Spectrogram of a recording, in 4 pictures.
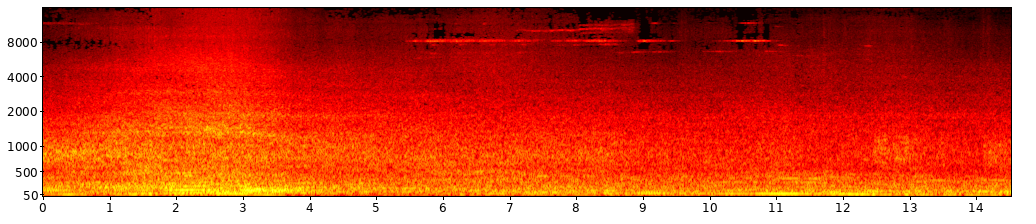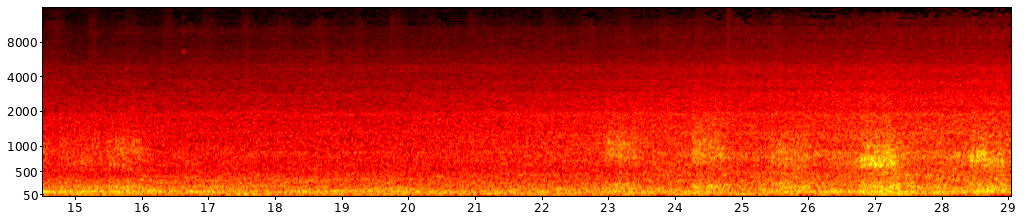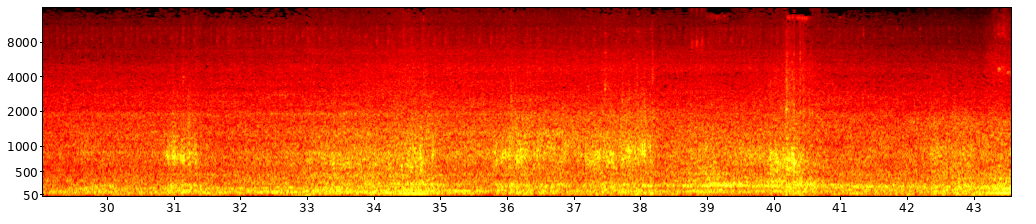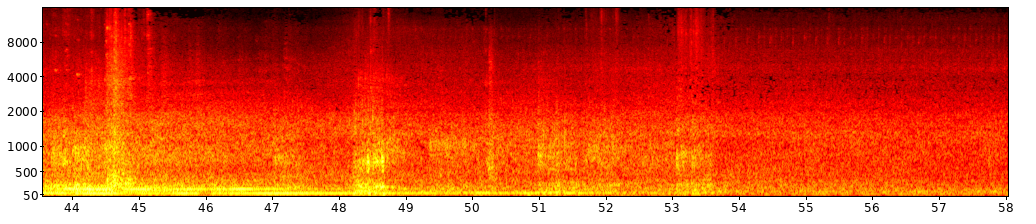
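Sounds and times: cars and trucks driving past: 0:00.0 - 0:58.0
vehicle engine hum: 0:00.0 - 0:58.0.

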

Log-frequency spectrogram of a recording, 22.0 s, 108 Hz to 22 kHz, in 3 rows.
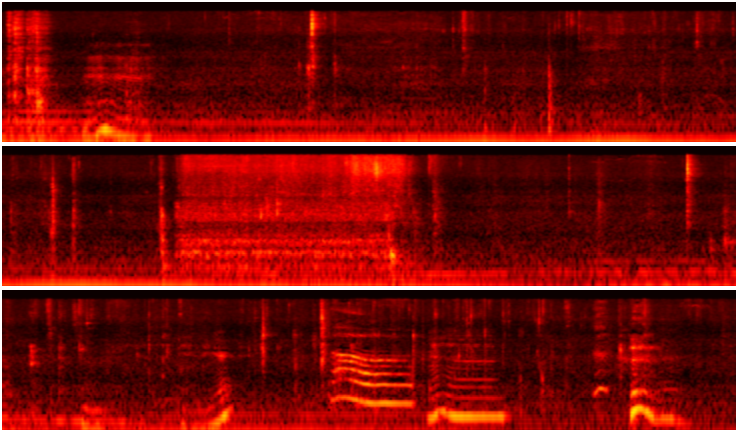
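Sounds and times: steady low hum: 0:00.0 - 0:22.0
tap water running: 0:09.0 - 0:11.6.

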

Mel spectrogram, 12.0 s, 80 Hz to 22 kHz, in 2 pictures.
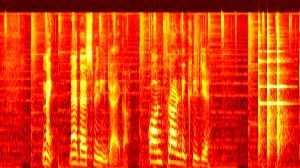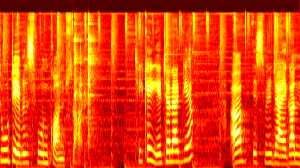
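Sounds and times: spoon clinking glass bowl: 0:05.2 - 0:05.9, 0:07.5 - 0:08.0.

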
